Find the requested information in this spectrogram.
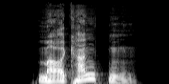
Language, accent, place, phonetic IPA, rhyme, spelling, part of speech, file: German, Germany, Berlin, [maʁˈkantn̩], -antn̩, markanten, adjective, De-markanten.ogg
- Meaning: inflection of markant: 1. strong genitive masculine/neuter singular 2. weak/mixed genitive/dative all-gender singular 3. strong/weak/mixed accusative masculine singular 4. strong dative plural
